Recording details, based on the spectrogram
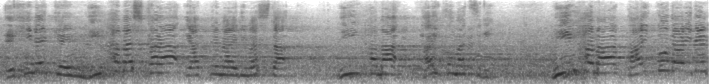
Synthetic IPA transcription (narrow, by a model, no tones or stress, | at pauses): e̞çine̞kẽ̞nɾʲĩɰhabaɕi̥kaɾajat̪ːe̞naiɾʲimaɕi̥t̪a | ɲʲĩɰhamat̪aikomat͡sɨɾʲi | ɲʲĩɰ̃hamat̪aikod̪aid̪e̞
